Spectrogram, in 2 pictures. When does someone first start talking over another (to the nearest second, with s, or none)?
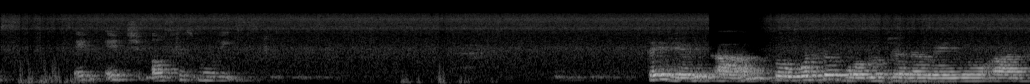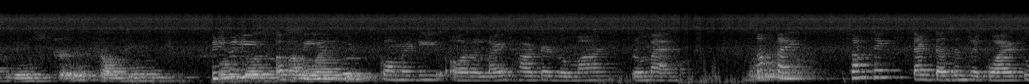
12 s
